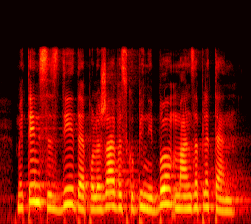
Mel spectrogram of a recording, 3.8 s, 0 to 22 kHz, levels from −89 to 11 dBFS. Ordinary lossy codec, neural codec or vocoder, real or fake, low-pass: none; none; real; 9.9 kHz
